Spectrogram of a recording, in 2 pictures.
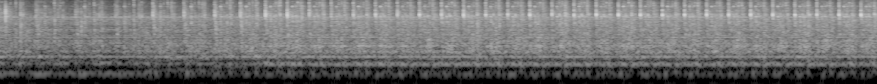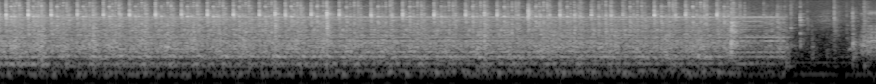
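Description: Singer electric sewing machine running steadily, sewing a straight stitch through quilt fabric with a rapid, even needle rhythm; it stops near the end.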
